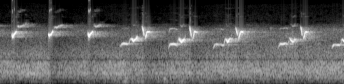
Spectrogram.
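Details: Male northern mockingbird singing to attract females during the breeding season: three sharp high chirps, then a run of rising, upslurred whistled notes repeated in quick pairs, each phrase copied several times, over a steady low background hum.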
